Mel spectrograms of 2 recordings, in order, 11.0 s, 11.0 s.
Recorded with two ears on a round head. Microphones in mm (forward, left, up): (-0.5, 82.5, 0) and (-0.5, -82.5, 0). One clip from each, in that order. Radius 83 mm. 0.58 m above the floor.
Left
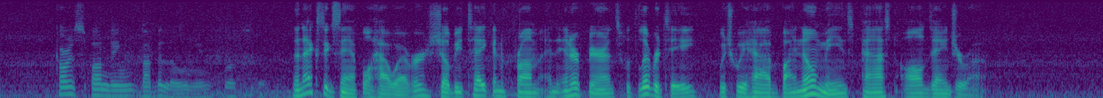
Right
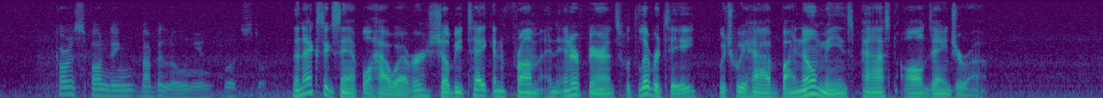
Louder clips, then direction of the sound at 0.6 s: Right 3 dB; 10° right (ahead or behind).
